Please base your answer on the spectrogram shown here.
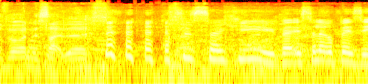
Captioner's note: laughs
